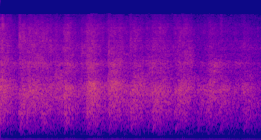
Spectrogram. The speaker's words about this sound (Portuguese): Coloque Deus no lugar que é dele. Amém? Pode aplaudir a Ele.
